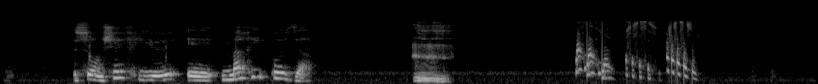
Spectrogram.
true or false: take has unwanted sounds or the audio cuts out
true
